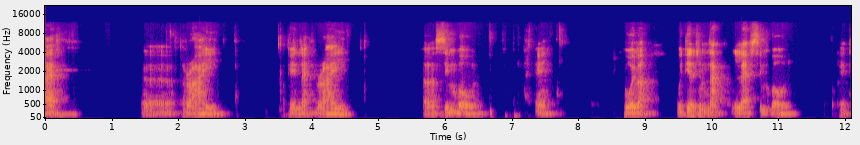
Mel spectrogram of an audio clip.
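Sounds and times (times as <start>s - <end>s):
man speaking: 0.0s - 0.5s, 1.5s - 2.7s, 3.5s - 4.6s, 5.7s - 6.7s, 7.3s - 7.7s, 8.7s - 11.2s.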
